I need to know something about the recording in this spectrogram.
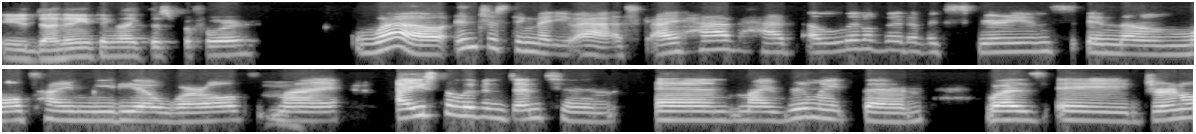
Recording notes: we did this over Zoom and my connection was not the best, plus I don't have a real microphone, so the audio may a little off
